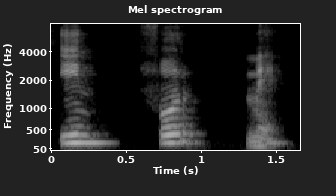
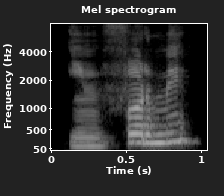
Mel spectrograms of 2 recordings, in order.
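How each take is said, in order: First: "informe" split into in, for, me; syllable by syllable. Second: Said in the usual way. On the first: Shown as a demonstration. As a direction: say "informe" as three separate syllables with gaps. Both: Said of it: "son tres sílabas".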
